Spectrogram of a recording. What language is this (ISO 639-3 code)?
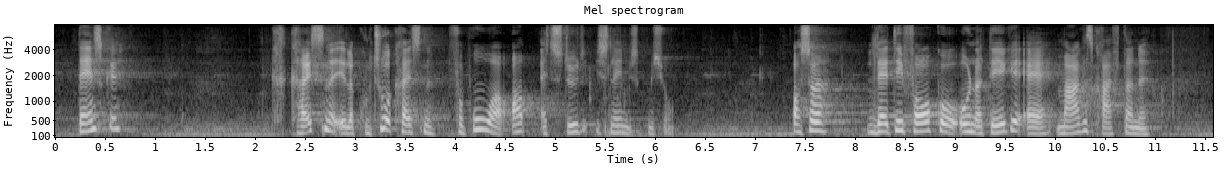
dan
